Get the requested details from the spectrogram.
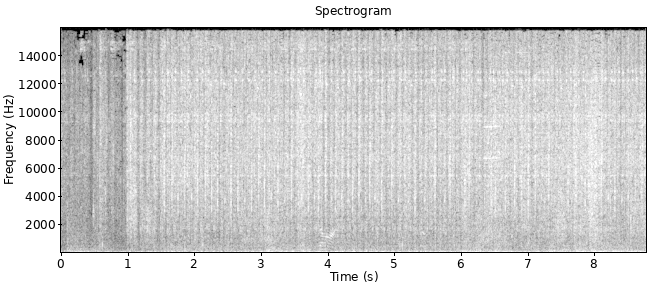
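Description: Gunshots fire rapidly.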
